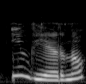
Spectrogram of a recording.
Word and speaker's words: invierno: E invierno, que é a característica diferente aí da pronúncia do V, né? Como comentamos no outro áudio falando de viernes, o V tem um som de B, não um B, né, forte, marcado, mas é um som de B.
